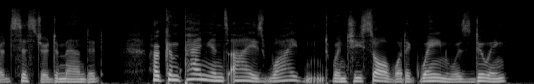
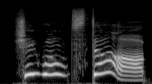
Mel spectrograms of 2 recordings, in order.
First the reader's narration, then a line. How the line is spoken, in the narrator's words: she wailed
